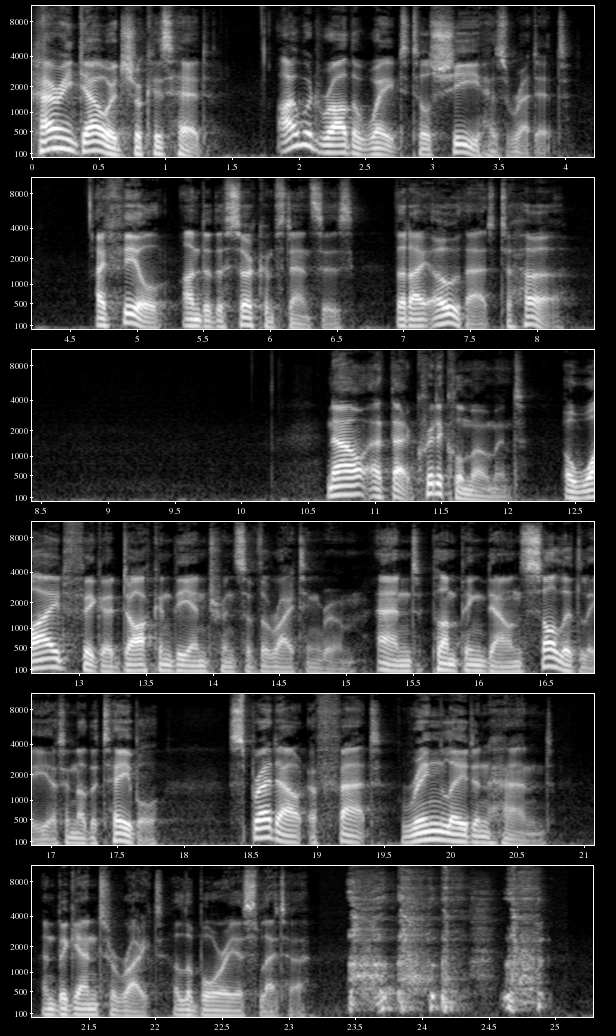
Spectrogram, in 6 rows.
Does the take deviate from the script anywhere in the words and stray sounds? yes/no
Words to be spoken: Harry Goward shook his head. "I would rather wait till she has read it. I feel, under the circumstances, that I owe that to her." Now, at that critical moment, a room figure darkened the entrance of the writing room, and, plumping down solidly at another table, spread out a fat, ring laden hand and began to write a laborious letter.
yes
